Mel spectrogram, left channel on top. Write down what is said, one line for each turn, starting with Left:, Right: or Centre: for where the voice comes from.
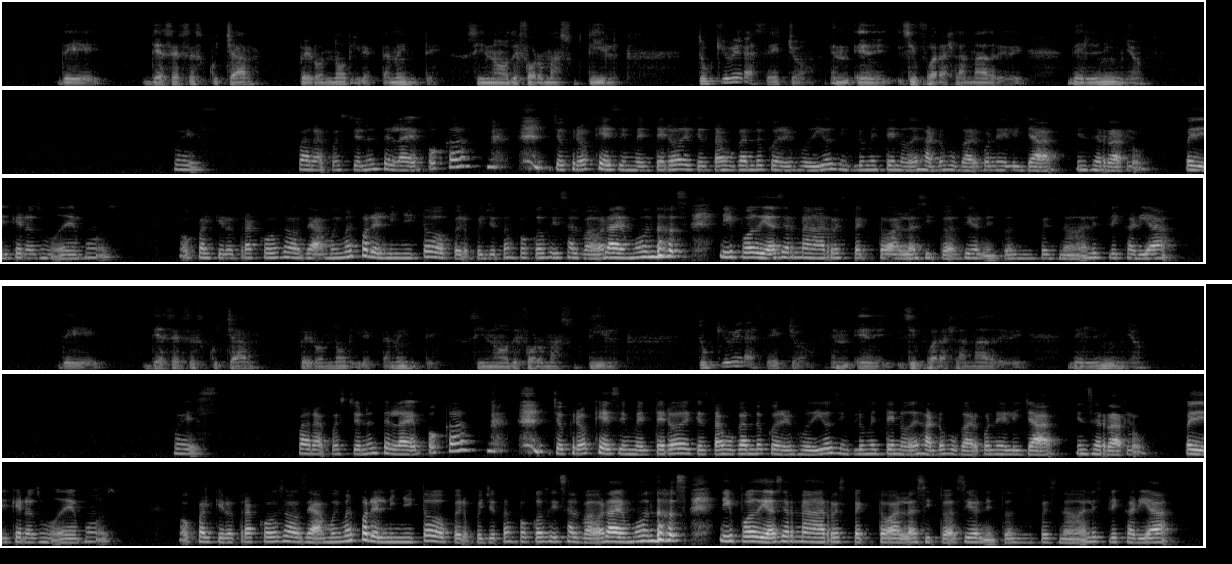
Left: de, de hacerse escuchar, pero no directamente, sino de forma sutil. ¿Tú qué hubieras hecho en- eh, si fueras la madre de, del niño?
Right: pues para cuestiones de la época. Yo creo que si me entero de que está jugando con el judío, simplemente no dejarlo jugar con él y ya encerrarlo, pedir que nos mudemos o cualquier otra cosa. O sea, muy mal por el niño y todo, pero pues yo tampoco soy salvadora de mundos <laughs> ni podía hacer nada respecto a la situación. Entonces, pues nada, le explicaría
